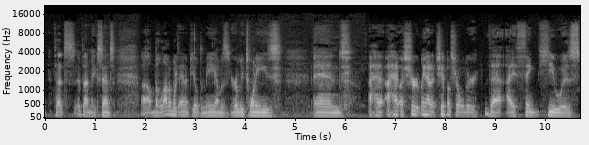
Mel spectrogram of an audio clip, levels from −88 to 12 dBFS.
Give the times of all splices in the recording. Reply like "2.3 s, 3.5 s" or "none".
2.6 s, 3.7 s, 6.3 s, 7.1 s, 7.5 s, 8.1 s, 8.7 s

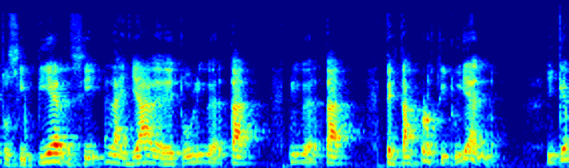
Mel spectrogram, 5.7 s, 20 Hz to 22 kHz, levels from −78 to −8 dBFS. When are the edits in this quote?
1.0 s, 2.9 s

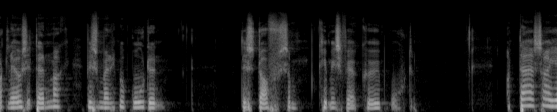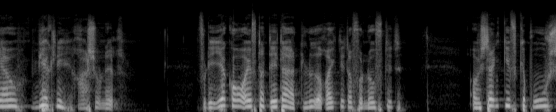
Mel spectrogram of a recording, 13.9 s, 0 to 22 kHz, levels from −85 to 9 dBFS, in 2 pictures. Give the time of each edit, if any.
6.1 s

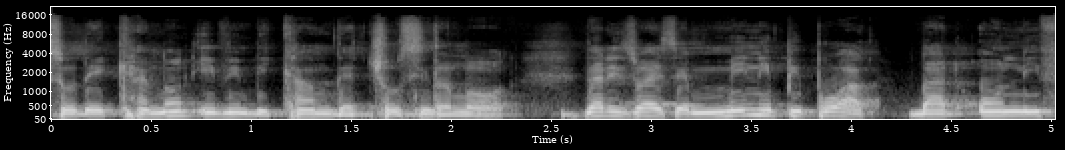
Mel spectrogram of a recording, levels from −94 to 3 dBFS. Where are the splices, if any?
1.9 s, 4.1 s

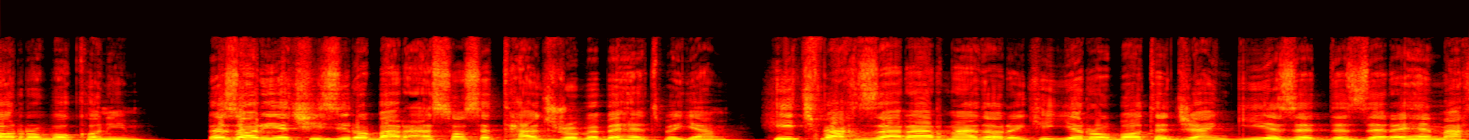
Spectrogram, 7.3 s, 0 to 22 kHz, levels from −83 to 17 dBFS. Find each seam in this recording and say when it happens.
3.8 s

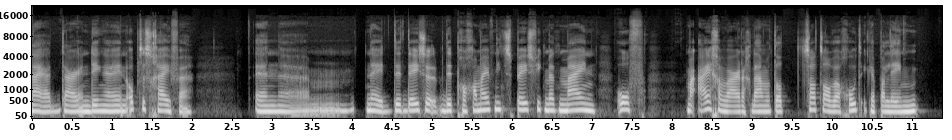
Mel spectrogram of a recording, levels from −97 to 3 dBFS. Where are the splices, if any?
4.0 s, 4.6 s, 6.4 s, 7.3 s, 8.2 s, 9.2 s

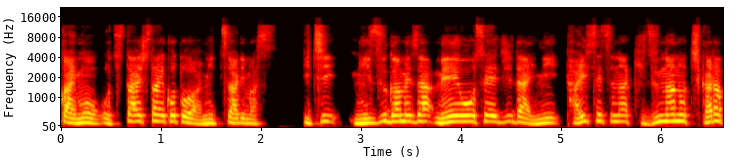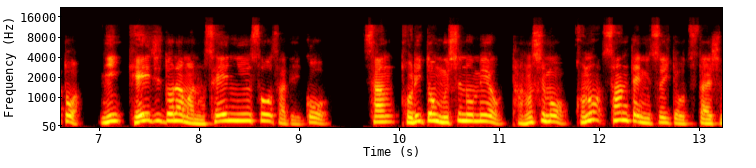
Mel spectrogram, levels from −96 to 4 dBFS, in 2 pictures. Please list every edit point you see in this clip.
6.9 s, 11.1 s

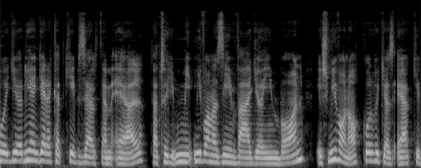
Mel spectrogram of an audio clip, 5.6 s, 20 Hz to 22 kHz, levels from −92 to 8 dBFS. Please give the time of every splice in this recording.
4.2 s

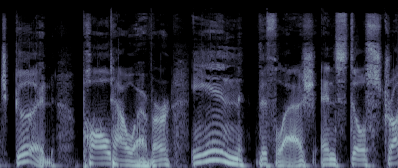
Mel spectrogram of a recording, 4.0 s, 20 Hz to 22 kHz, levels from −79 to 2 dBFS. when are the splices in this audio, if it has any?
1.1 s, 1.9 s, 2.7 s

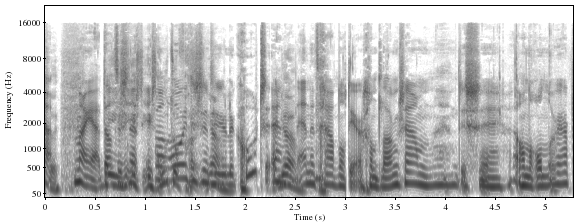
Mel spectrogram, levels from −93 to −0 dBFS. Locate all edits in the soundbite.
1.1 s, 3.0 s

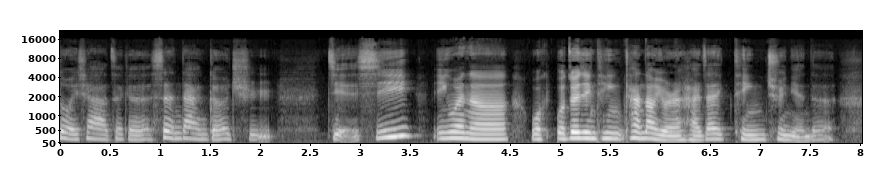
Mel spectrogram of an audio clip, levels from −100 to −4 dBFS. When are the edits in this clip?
none

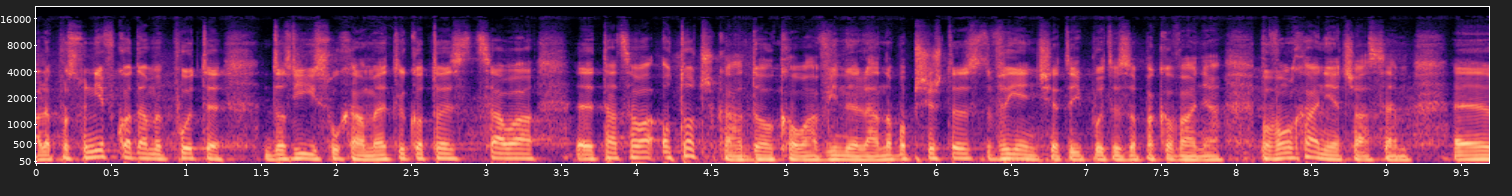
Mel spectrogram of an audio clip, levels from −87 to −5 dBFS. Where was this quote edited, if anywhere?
1.7 s, 8.1 s

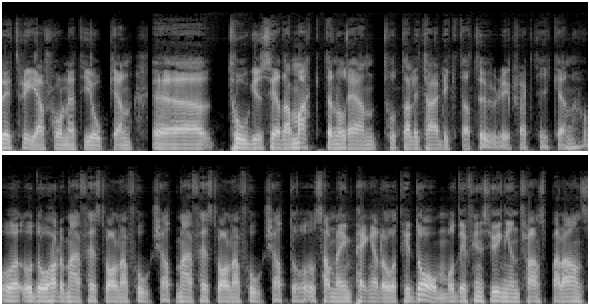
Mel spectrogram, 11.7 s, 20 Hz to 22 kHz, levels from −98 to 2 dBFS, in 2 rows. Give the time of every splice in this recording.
1.5 s, 3.5 s, 7.6 s, 9.8 s

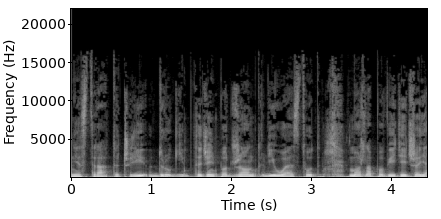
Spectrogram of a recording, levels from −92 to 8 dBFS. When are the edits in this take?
none

